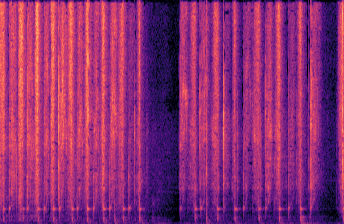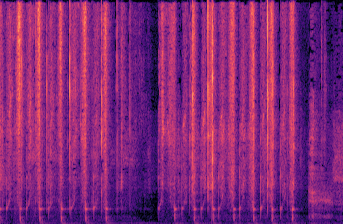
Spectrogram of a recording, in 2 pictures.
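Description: Ink being spattered by flicking brush bristles: four runs of rapid, fine ticking, each lasting one and a half to two seconds, with short pauses between.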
